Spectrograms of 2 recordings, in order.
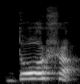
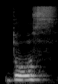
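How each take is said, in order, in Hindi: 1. यह शब्द sh ध्वनि से समाप्त होता है। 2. यह शब्द s ध्वनि से समाप्त होता है।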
